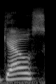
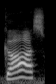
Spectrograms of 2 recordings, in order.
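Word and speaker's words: Gauss: made the choice to start pronouncing Gaus correctly because as a Texan, I had been referring to them as Goss weapons my entire life because I didn't know better and I'd never heard the word said out loud.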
